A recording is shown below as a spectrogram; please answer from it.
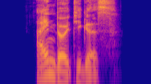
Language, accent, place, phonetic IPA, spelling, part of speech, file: German, Germany, Berlin, [ˈaɪ̯nˌdɔɪ̯tɪɡəs], eindeutiges, adjective, De-eindeutiges.ogg
- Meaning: strong/mixed nominative/accusative neuter singular of eindeutig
